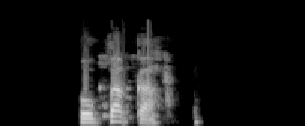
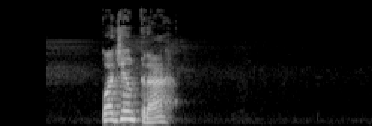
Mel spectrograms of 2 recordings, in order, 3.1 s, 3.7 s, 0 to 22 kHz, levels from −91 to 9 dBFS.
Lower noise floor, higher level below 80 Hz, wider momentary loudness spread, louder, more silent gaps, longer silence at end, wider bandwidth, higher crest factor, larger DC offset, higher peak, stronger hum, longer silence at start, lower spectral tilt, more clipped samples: first, under -90 dBFS vs -78 dBFS; about the same, -56 dBFS vs -58 dBFS; first, 14 LU vs 6 LU; about the same, -14 LUFS vs -16 LUFS; neither; second, 1.05 s vs 2 s; second, 9.2 kHz vs 15.5 kHz; about the same, 18 dB vs 20 dB; neither; about the same, 0 dBFS vs -2 dBFS; neither; second, 0.8 s vs 1.05 s; first, -7.5 dB/octave vs -5.5 dB/octave; neither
